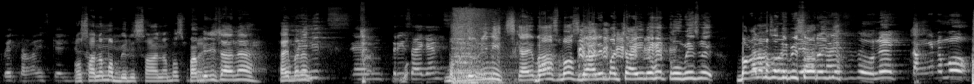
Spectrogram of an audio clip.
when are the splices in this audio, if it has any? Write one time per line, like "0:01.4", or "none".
none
